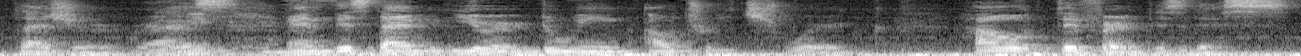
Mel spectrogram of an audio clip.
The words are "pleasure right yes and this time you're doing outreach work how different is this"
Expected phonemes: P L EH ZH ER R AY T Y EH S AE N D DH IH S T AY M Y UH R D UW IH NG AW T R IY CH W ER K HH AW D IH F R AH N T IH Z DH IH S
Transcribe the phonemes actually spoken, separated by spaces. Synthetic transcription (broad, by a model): P L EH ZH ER R AY T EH N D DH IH S T AY M Y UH R D UW IH NG AW T R IY CH W ER K HH AW D IH F R AH N T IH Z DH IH S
